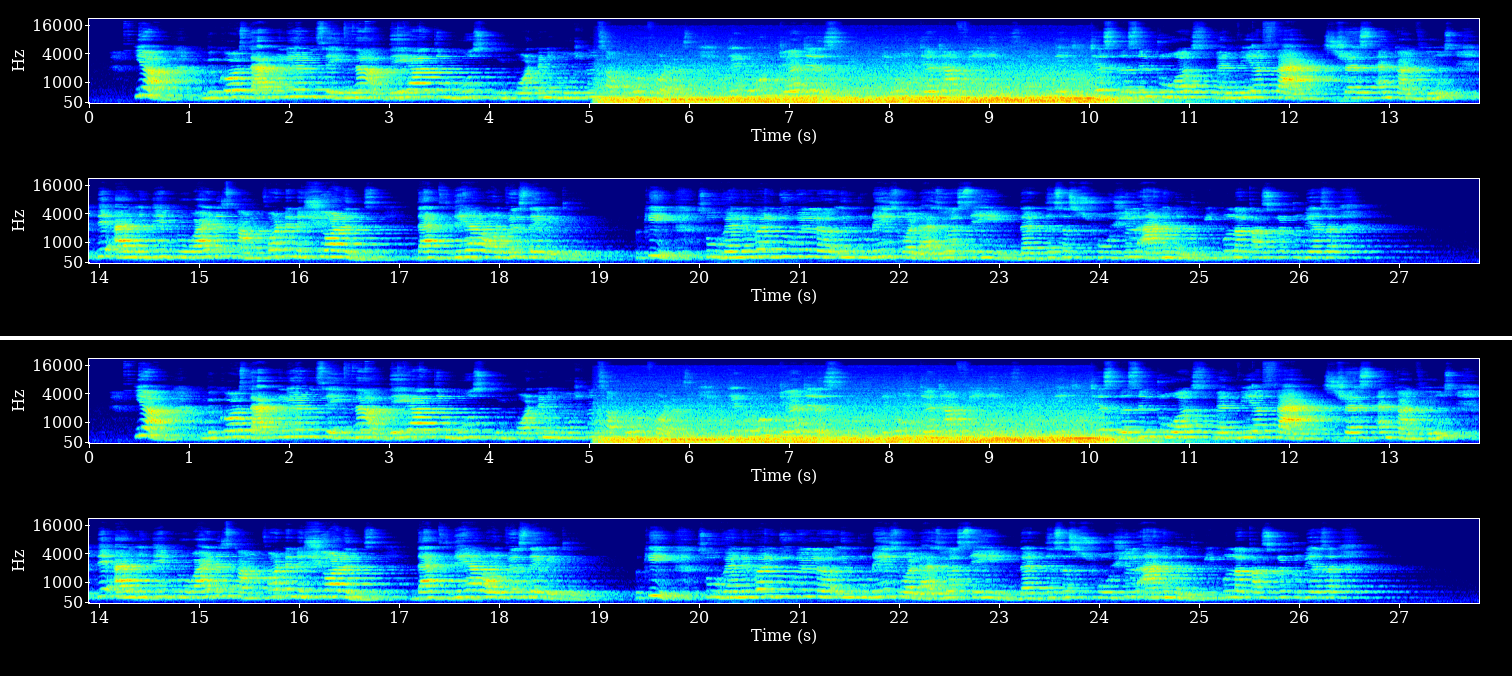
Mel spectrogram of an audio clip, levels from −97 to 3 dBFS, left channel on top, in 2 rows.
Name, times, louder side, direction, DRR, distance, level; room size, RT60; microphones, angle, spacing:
voice 1, 0.5-7.5 7.9-16.7 17.1-18.9 19.4-26.6, equal, ahead, -5 dB, 0.7 m, -34 dB
sound 1, 5.0-10.1, equal, 65° right, 1.1 m, -24 dB
4.9 x 2.3 x 3.9 m, 1.4 s
head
